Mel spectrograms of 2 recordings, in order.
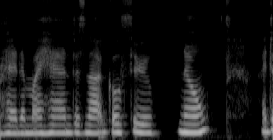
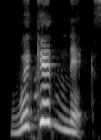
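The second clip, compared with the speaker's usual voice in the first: loud, higher angry call; 8 semitones higher, 8 dB louder than usual. Acted. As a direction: call out angrily. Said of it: "says an angry voice from outside".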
